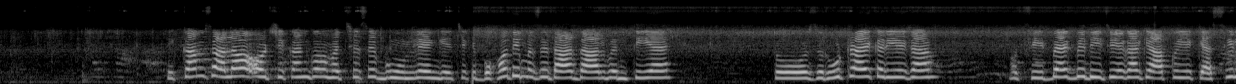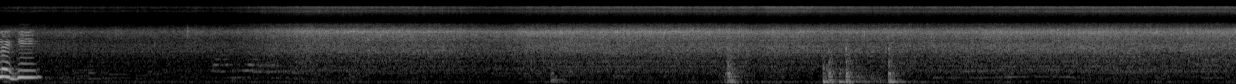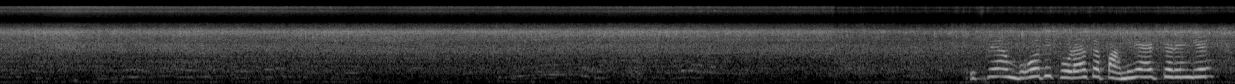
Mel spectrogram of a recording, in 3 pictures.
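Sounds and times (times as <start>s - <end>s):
chicken sizzling in hot oil: 0.0s - 37.0s
spatula knocking on pan: 20.6s - 21.4s.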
